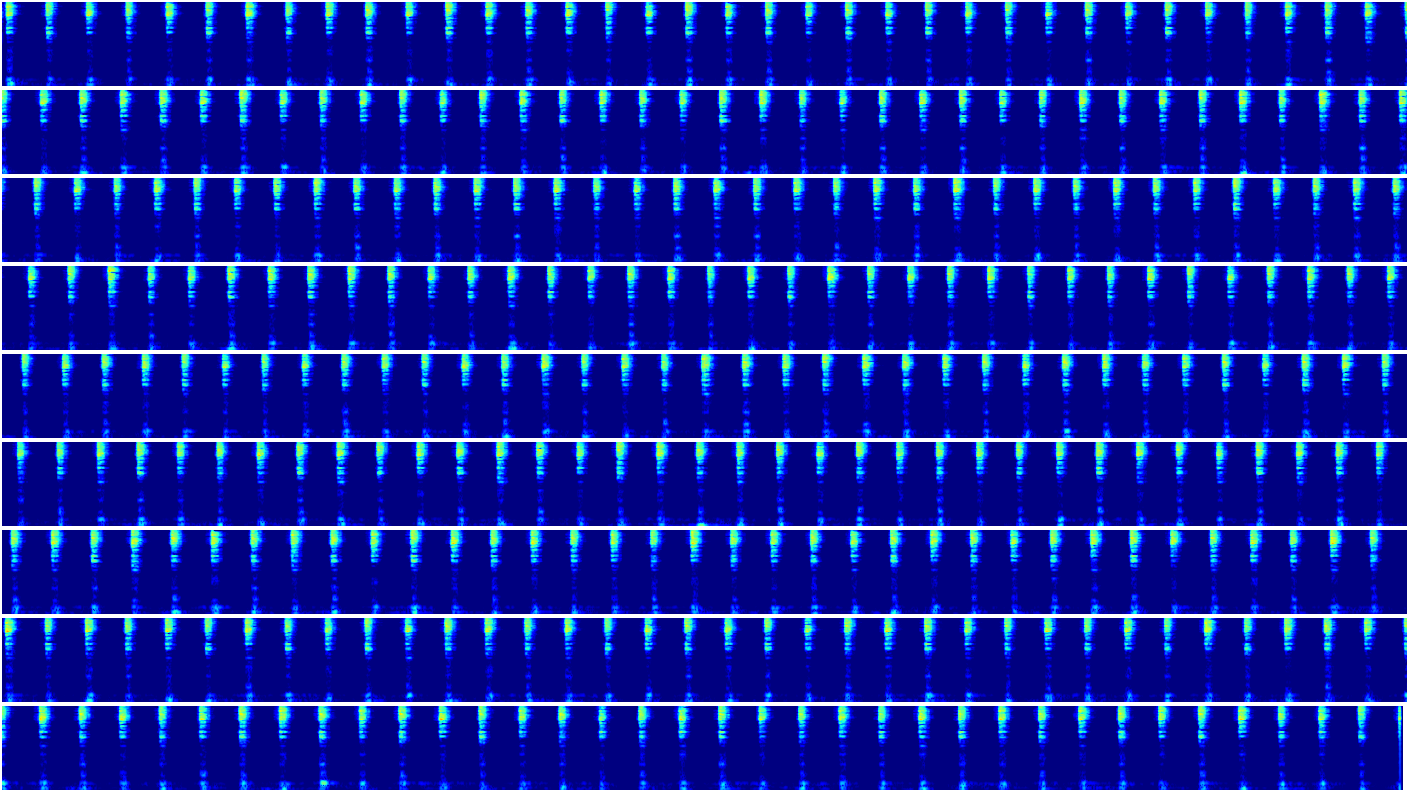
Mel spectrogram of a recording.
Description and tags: Ticking Stopwatch
A ticking analog stopwatch. No frills. Can be looped.
Analog-Stopwatch, Beat, Frenetic, Pulse, Stopwatch, Ticking, Timer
